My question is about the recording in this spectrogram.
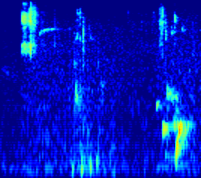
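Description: A person sipping and swallowing water: a few short, faint wet mouth sounds.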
